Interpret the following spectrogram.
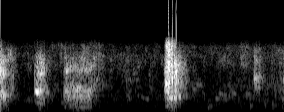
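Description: Dogs barking in short bursts, the loudest bark about two and a half seconds in.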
